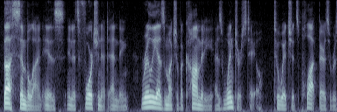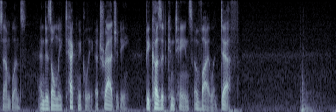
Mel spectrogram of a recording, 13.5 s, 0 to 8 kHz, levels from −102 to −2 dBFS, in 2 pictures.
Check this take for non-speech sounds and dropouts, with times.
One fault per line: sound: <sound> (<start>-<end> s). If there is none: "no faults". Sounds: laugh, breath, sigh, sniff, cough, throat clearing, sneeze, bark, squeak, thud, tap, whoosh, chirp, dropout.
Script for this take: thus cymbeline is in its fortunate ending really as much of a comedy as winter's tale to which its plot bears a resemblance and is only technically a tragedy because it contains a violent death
sound: thud (12.7-13.2 s)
